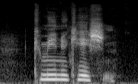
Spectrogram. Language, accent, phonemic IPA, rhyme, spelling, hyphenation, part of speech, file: English, US, /kəˌmju.nɪˈkeɪ.ʃən/, -eɪʃən, communication, com‧mu‧ni‧ca‧tion, noun, En-us-communication.ogg
- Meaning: 1. The act or fact of communicating anything; transmission 2. The concept or state of exchanging data or information between entities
